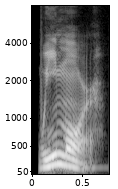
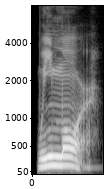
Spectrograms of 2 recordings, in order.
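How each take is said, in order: Both takes have the same delivery.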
